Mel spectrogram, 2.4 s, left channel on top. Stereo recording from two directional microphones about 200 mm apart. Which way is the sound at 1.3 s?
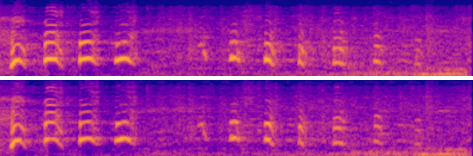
5° left (ahead or behind).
